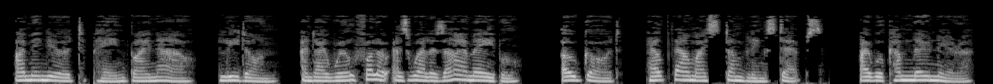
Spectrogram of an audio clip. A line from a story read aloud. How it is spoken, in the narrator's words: he answered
